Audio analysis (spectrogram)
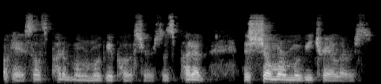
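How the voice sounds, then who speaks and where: A man's voice: lowish voice, steady tone, fast talker, a bit bright, husky, rough recording. A middle-aged man, an entrepreneur guest in a casual interview, rambling with many restarts and tag questions. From United States.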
